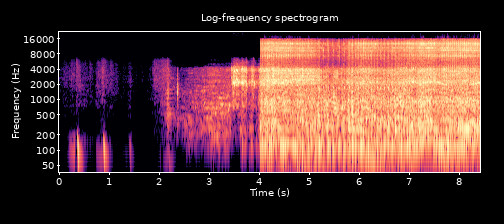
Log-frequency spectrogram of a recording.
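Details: Suzuki Gixxer single-cylinder, from a job on engine noise and timing chain replacement: after a few cranks it catches and runs at a steady, even idle with no knock or rattle, sounding healthy.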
